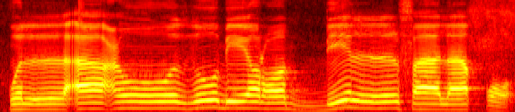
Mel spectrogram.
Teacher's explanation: dia harus tebal mengikuti sebagaimana dia berharokat fathah qafnya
